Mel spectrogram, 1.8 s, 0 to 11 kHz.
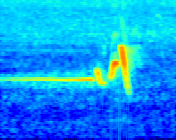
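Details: Japanese bush warbler singing at the Kita-Fuji training area, Japan, on 23 July 2021: one long, steady, level whistle followed by a quick rising and falling flourish of two or three sharp notes; quiet background.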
